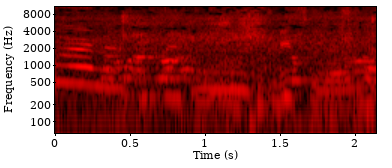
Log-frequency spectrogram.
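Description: Voices of people and children talking over one another in the background, no one close to the microphone.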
